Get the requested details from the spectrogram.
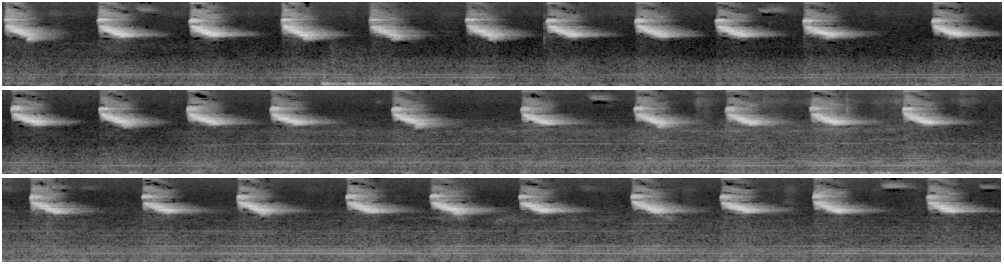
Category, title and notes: Sound effects > Animals
BIRDSong-Samsung Galaxy Smartphone, CU Carolina Wren, Chirping Nicholas Judy TDC
A carolina wren chirping.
